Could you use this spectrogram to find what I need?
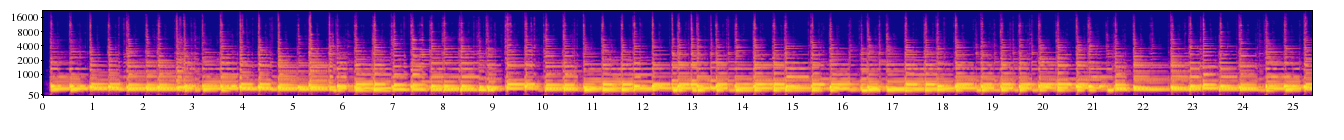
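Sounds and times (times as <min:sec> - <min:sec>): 
Kala KA-15S ukulele solo: 0:00.0 - 0:25.3.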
